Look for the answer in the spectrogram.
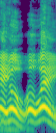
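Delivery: high put-on New York Italian accent. Joining in after a suggestion to use accents, in a stereotypical new york italian accent. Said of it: "stereotypical like New York Italian accents".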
